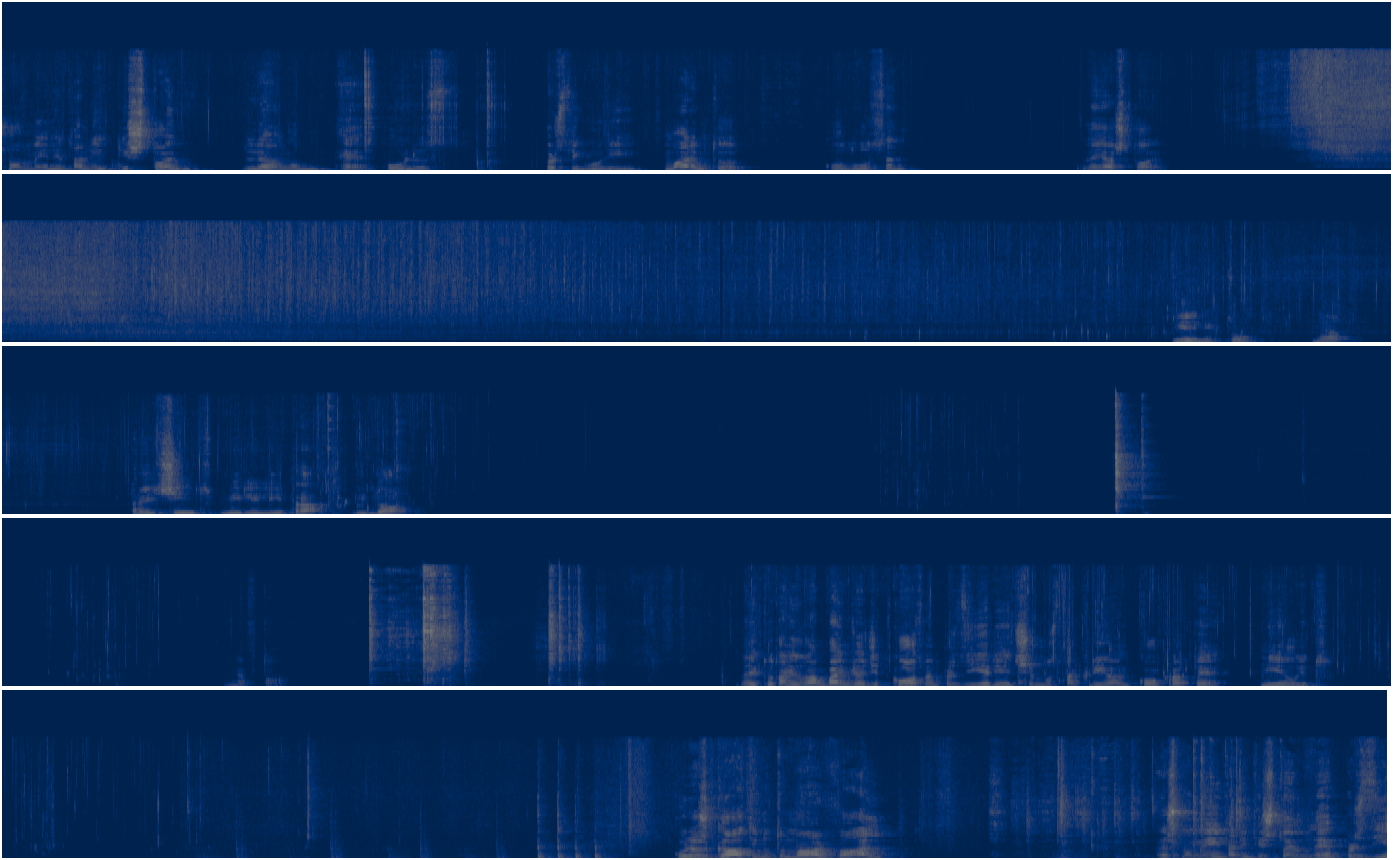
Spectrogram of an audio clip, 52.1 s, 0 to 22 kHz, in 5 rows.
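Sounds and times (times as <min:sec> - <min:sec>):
roux sizzling as broth poured: 0:09.1 - 0:24.2
liquid dripping faintly: 0:13.4 - 0:24.6, 0:27.3 - 0:28.6, 0:30.2 - 0:32.6, 0:38.8 - 0:44.2.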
